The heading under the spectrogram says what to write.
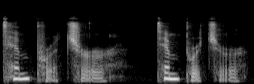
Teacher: we take out the er in the middle and make it shorter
